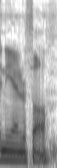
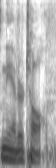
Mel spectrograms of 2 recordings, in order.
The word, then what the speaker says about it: Neanderthal: it's okay to say Neanderthal but when you're referring to the fossil species that is a ancestral line of the human lineage and possibly related to us it's neander tall yes and I so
